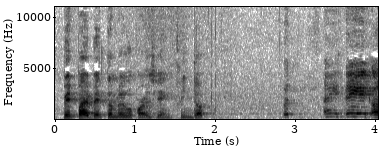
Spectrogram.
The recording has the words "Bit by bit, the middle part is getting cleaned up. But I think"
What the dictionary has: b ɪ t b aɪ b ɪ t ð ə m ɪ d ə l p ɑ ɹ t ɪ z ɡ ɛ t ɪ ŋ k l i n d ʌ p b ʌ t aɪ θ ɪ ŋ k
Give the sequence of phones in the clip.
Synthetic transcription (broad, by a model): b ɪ t b aɪ b ɪ t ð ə m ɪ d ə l p ɑ ɹ t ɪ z ɡ ɛ t ɪ ŋ k l i n d ʌ p b ʌ t aɪ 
